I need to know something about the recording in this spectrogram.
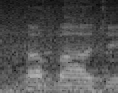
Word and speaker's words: pav bhaji: say I'm pretty damn happy with my papaji papaji yeah that's how they say it the only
